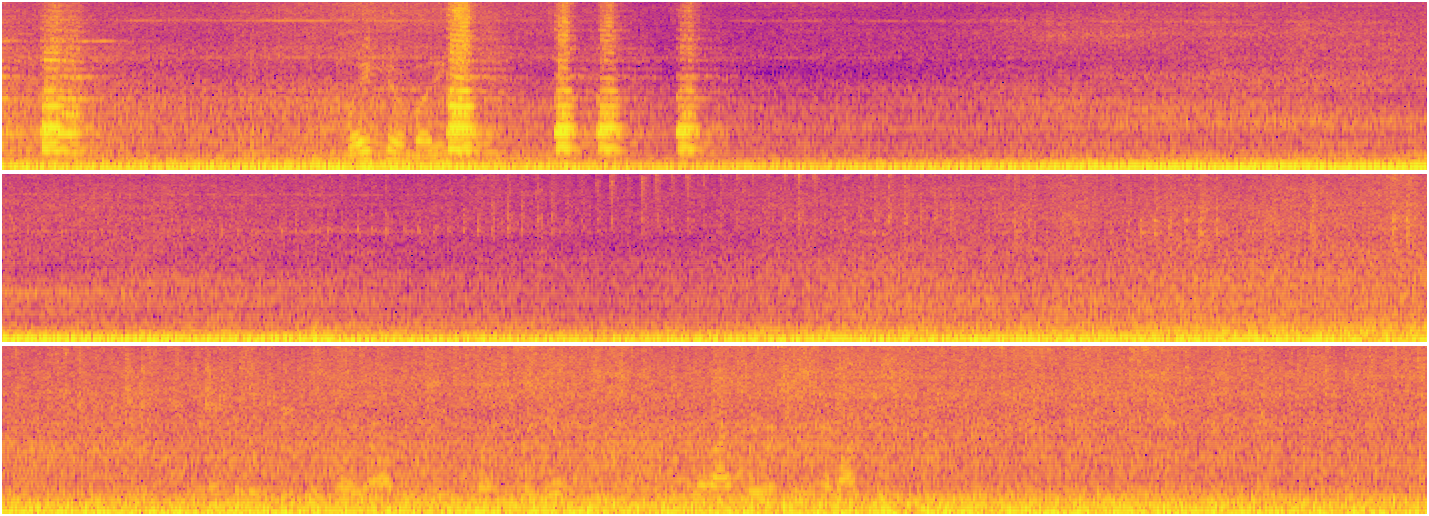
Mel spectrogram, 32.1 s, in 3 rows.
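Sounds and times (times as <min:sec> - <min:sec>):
diesel locomotive rumble: 0:00.0 - 0:32.0
freight cars rolling by: 0:00.0 - 0:32.0
wheels clicking over rail joints: 0:11.2 - 0:32.0.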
